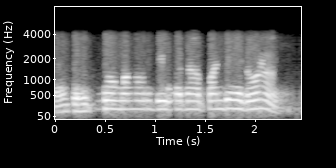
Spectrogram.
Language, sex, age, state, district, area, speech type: Sindhi, male, 30-45, Delhi, South Delhi, urban, conversation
